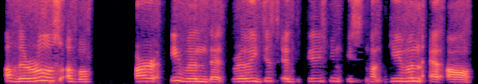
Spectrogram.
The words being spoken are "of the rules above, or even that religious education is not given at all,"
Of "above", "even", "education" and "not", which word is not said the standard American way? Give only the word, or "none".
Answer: above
